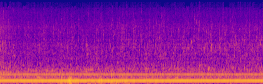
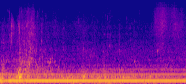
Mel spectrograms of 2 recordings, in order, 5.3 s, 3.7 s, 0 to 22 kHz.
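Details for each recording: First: Hot tub with a newly fitted BP7 spa pack replacing a burnt one, single pump run on high speed to purge air; a steady, even low hum under pouring water, with the pump running smoothly. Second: Hot tub after replacing a burnt spa pack with a new BP7, refilled, single pump run on high speed during priming: steady low motor hum with irregular gurgling and sputtering water as trapped air purges from the lines.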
